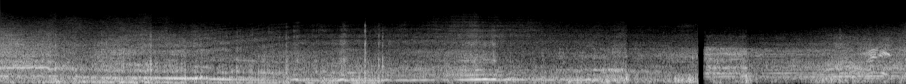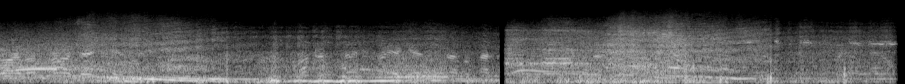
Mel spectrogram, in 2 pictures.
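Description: A racing car engine roars loudly, revving up and down as the car speeds past.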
